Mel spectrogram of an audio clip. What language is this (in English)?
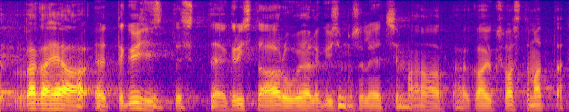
Estonian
